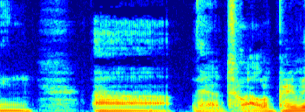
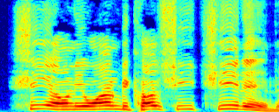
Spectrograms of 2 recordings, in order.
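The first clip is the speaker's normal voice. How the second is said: high, louder accusing whine; whiny kid; 10 dB louder than usual. Acted. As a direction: accuse her like a sore loser. Boy taunts.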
